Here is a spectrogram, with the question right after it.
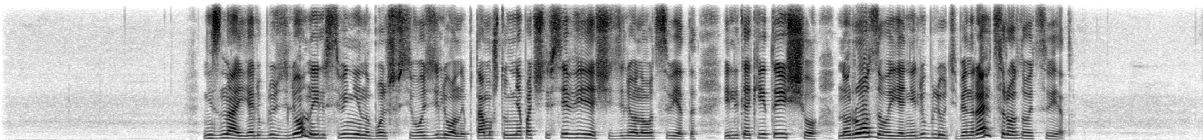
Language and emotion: Russian, angry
